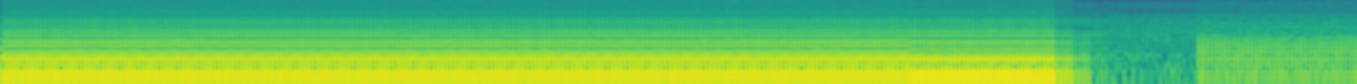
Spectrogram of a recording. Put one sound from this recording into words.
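Faint electronic game music plays steadily, then cuts off.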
